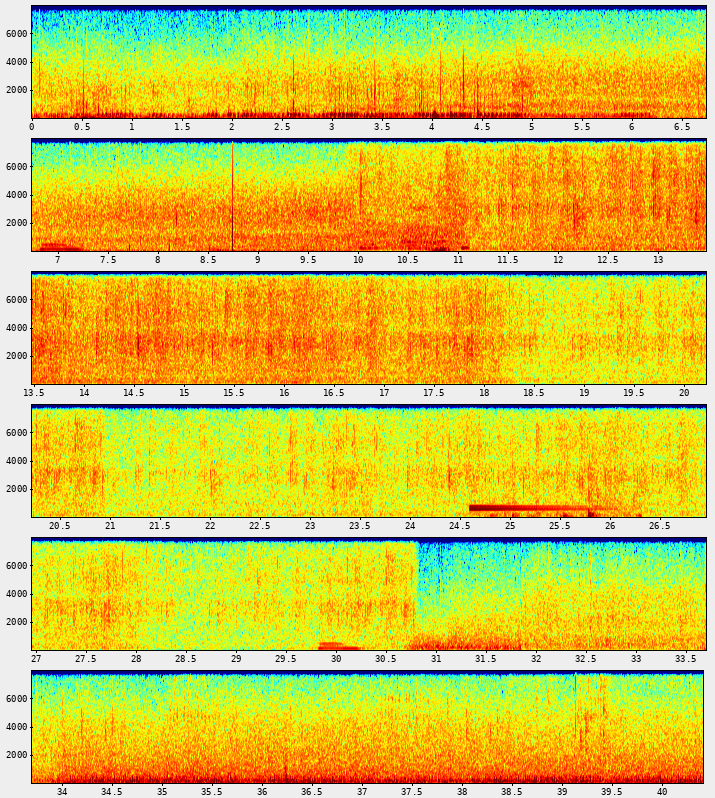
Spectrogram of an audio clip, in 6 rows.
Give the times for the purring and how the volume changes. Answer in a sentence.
You can hear the purring from 0.0 to 6.5 s, getting louder then quieter; and from 33.6 to 40.3 s, at a steady volume.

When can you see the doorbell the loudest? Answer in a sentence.
The volume of the doorbell peaks at 25 seconds.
